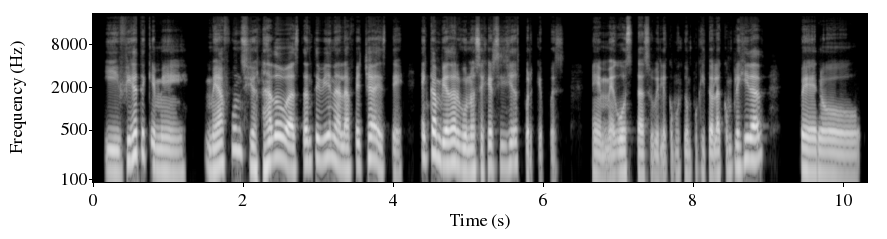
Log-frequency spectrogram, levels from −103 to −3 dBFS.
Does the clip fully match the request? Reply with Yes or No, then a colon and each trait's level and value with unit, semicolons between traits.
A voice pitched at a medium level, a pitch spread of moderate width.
No: medium, 145 Hz; wide, 5.7 semitones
